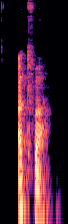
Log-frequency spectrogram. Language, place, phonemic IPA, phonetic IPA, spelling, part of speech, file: Hindi, Delhi, /ət̪ʰ.ʋɑː/, [ɐt̪ʰ.ʋäː], अथवा, conjunction, LL-Q1568 (hin)-अथवा.wav
- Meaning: either ... or ...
